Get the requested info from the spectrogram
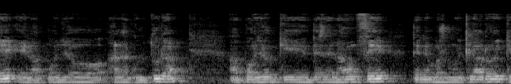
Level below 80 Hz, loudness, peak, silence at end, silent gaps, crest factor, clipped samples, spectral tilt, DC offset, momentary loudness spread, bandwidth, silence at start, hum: -56 dBFS; -25 LUFS; -8 dBFS; 0 s; none; 16 dB; under 0.1%; -6 dB/octave; under 0.1%; 8 LU; 11.5 kHz; 0 s; none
